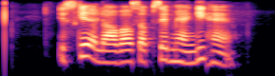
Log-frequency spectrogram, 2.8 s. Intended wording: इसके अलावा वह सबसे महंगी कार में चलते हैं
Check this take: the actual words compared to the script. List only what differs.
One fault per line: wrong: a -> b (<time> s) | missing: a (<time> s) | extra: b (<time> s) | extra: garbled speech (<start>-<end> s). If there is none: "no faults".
missing: वह (1.3 s)
missing: कार में चलते (2.0 s)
